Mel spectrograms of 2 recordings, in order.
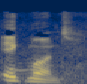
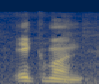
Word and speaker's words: Egmont: okay all right so what's your name I'm Mund Mund very good how do you spell that e g m o n t okay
